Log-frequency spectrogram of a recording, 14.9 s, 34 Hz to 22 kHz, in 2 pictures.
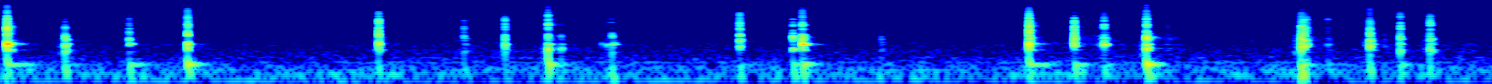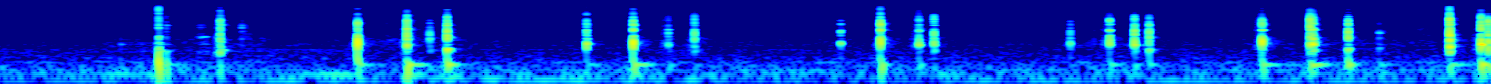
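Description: Long nails tap an empty, hollow, clear plastic PET water bottle with its cap on, making about 35 sharp, dry clicks at an irregular pace. Each tap is quiet and brief with almost no ring, carrying a hollow midrange tone and a bright, crisp edge.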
